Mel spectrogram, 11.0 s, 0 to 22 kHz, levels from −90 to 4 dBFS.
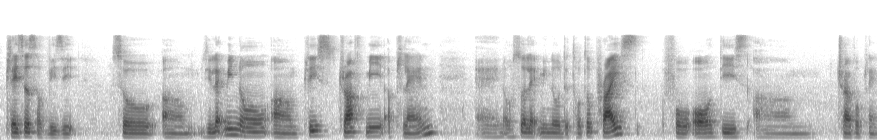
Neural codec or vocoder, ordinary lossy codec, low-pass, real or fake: none; none; none; real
